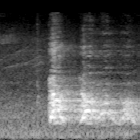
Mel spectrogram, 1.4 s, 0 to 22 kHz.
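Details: Barking from a neighbour's dog, recorded 11-13-2020: one loud, abrupt bark, then a second, softer bark that trails into a drawn-out ringing tail, against low background hiss.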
